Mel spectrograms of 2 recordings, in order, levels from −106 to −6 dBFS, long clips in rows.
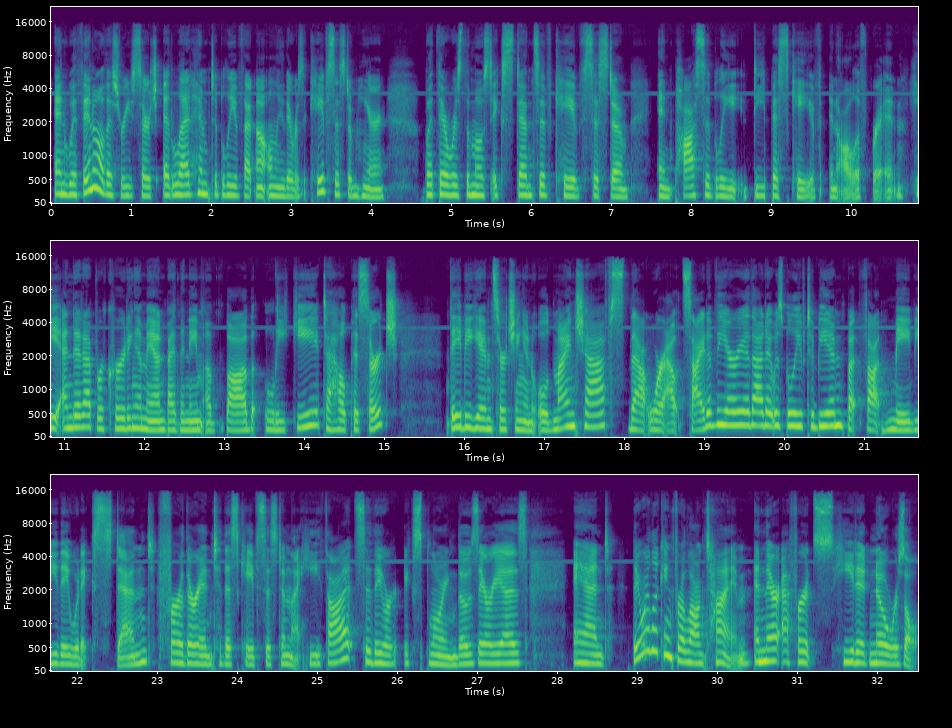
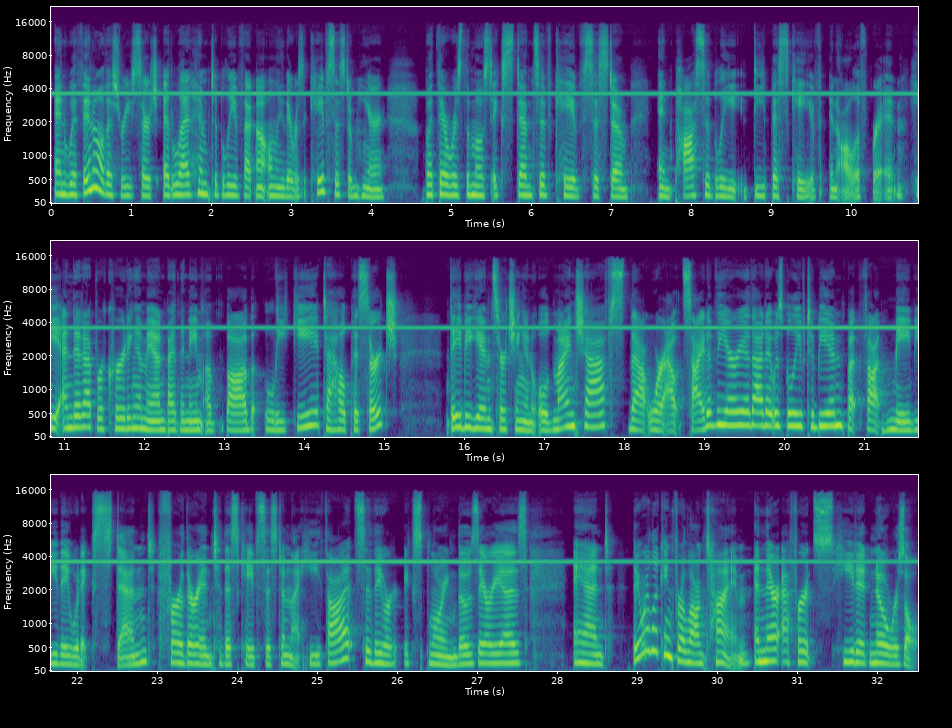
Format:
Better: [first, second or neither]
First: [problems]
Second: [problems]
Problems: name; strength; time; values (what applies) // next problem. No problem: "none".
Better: first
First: high-pitched whine; faint; throughout; 3.5 kHz, 35 dB below the speech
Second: high-pitched whine; loud; throughout; 3.5 kHz, 8 dB below the speech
